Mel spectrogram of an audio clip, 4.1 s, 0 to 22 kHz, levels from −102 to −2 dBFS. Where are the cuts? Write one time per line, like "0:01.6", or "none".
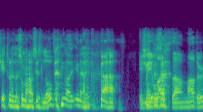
0:01.1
